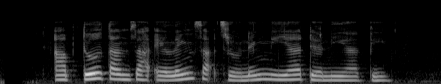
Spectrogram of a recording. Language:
Javanese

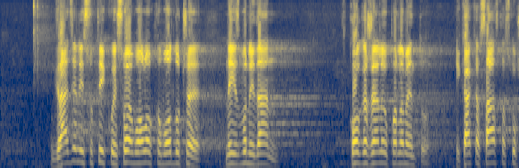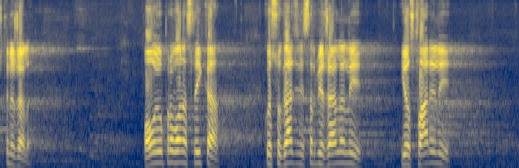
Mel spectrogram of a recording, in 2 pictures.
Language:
Serbian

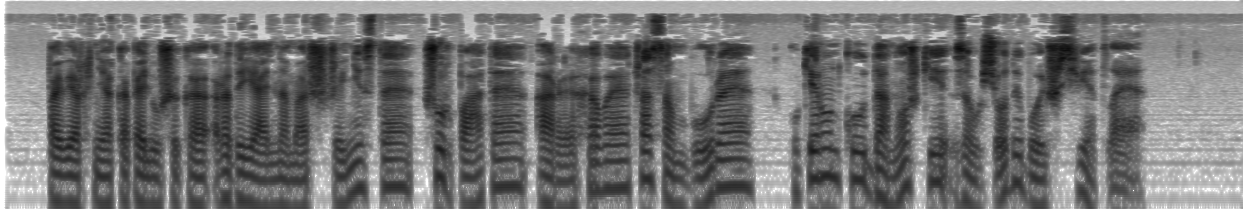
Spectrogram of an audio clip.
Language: Belarusian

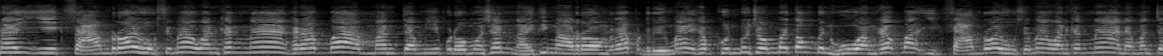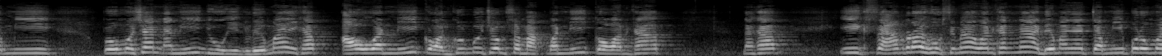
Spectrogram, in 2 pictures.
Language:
Thai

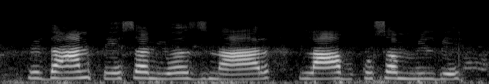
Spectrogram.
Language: Magahi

